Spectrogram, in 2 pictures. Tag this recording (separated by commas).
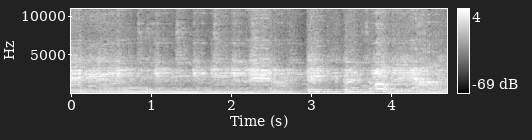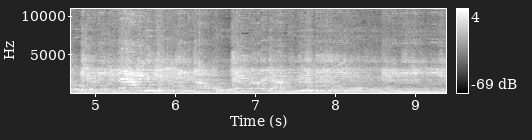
Music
